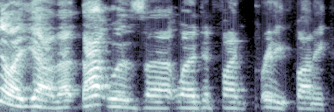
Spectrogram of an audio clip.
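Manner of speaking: ordinary delivery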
